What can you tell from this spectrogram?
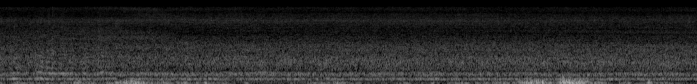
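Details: Dense, unbroken buzzing of worker honey bees deserting their beehive, an even droning tone throughout, with two short low rumbles near the start and end.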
